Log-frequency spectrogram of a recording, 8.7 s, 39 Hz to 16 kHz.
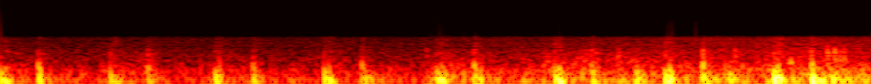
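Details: Heart sounds through a stethoscope at the mitral area, patient lying on right side: steady low-pitched lub-dub, regular, about 55 beats a minute, faint rumbling background noise.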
